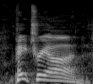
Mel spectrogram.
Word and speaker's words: Patreon: It's a Patriot account. – That's right. No, not Patriot. Patreon.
